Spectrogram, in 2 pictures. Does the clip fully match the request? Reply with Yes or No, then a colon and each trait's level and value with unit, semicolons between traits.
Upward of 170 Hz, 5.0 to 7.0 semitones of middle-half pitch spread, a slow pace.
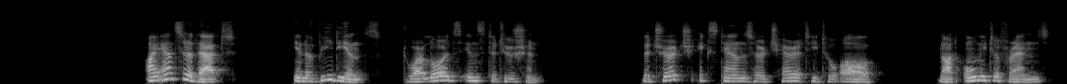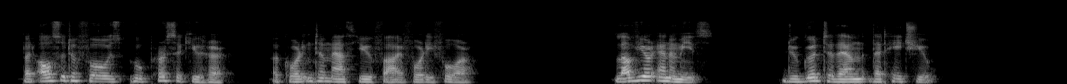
No: low, 130 Hz; wide, 5.5 semitones; slow, 115 wpm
